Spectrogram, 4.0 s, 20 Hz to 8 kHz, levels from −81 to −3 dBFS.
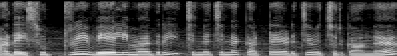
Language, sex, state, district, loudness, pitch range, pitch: Tamil, female, Tamil Nadu, Nilgiris, -18 LUFS, 220-250 Hz, 235 Hz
